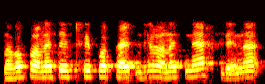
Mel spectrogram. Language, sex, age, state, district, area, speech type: Bodo, male, 30-45, Assam, Chirang, rural, conversation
